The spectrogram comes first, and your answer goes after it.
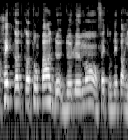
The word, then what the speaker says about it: Le Mans: Normalement, The Mans. hein? The Mans. Non, non, non, non, non, parce que le Mans, non, non, Le Mans, même les Anglais et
